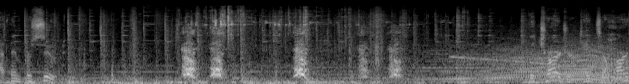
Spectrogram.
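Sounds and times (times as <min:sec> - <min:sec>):
speech: 0:00.0 - 0:00.9, 0:05.3 - 0:06.2
leashed dog barking while chasing someone: 0:01.8 - 0:04.2.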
